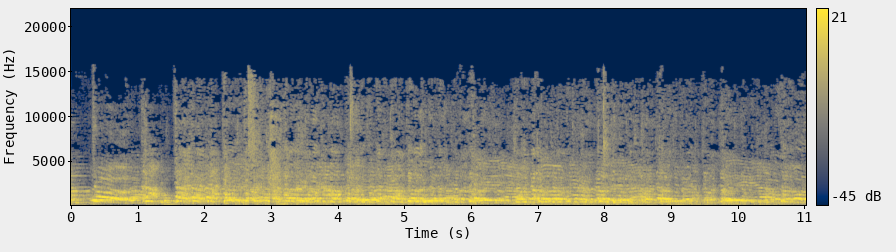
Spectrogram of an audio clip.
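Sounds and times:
children chanting together: 0:00.0 - 0:11.0.

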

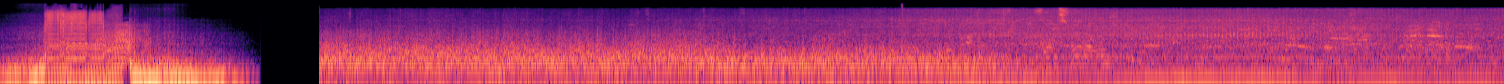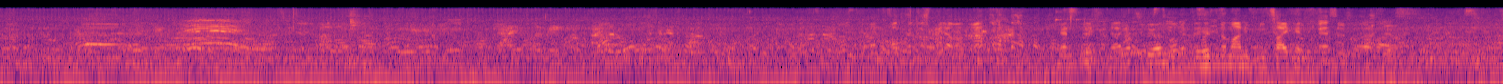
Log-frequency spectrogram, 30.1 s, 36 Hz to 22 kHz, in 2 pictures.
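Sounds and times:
idling engines rumbling: 0:04.4 - 0:30.0
many voices talking: 0:08.1 - 0:30.0.

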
